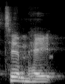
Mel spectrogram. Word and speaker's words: Haight: I don't even ask you if I was pronouncing it right. Yeah, it's Tim Haight, so Tim Haight.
